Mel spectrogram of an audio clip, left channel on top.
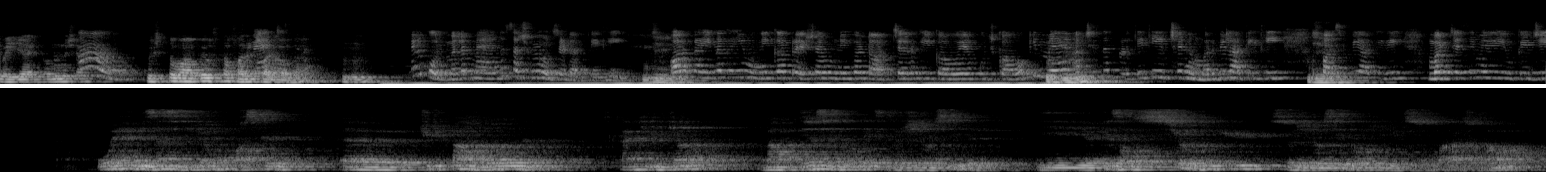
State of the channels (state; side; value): different; both; correlation -0.01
